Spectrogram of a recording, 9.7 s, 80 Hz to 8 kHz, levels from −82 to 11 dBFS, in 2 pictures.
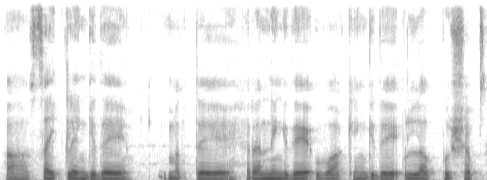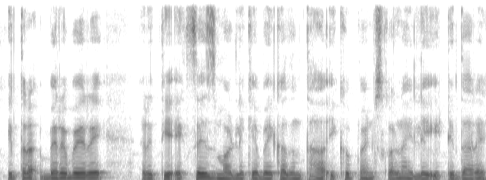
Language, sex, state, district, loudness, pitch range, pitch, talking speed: Kannada, male, Karnataka, Dakshina Kannada, -26 LUFS, 85-90 Hz, 85 Hz, 130 wpm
